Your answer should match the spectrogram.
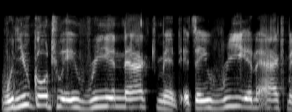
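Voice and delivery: high, insistent lecturing; uppity. Real, not acted. Host schooling fantasy fans on reenactment rules, worked up. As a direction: hammer the point, all riled up. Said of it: "No, I'm uppity".

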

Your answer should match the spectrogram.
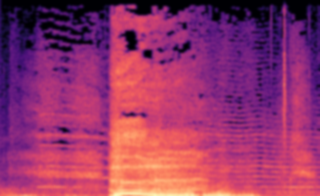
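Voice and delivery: loud, long huff; exasperated sigh. Real, not acted. Fed up that the recording keeps pausing, loud exasperated sigh. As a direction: let out a big frustrated sigh.

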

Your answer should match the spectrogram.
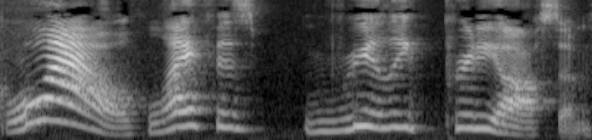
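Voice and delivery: high-pitched, wide-eyed wonder; acting out a delighted epiphany; wowed realization. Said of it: "and then you're like".

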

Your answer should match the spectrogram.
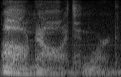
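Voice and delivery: mock defeat, barely voiced; mock despairing whisper. Shown as a demonstration. The preacher mocking a defeated believer, low whisper. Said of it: "we don't say".

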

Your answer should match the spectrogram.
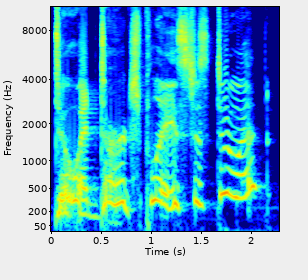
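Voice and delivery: high, strained begging through pain; pained pleading. Acted. Vanya begging Dirch to shoot her, in agony. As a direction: beg him to end it, voice cracking high.

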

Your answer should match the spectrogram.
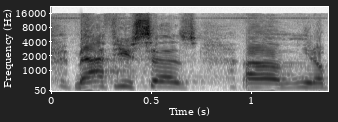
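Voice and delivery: ordinary talk

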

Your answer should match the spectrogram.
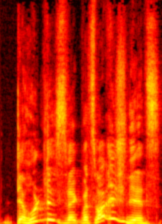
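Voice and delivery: nachgespielter panischer Gedanke, deutlich höher; gespielte Panik. Retold or imitated. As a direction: wie ein aufgeschreckter Hundesitter, mit hoher Stimme. Spielt seinen panischen Gedanken nach. (gespielt panisch, hohe Stimme, aufgeregt)

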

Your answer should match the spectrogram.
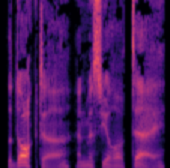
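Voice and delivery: ordinary delivery

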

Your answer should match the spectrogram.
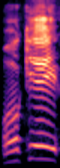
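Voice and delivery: ordinary talk

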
